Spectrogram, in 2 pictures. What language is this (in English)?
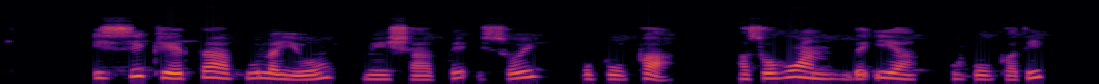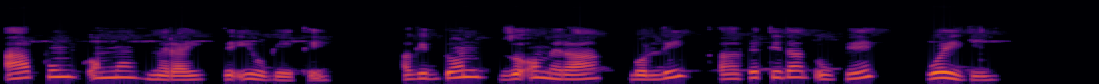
Wolaytta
